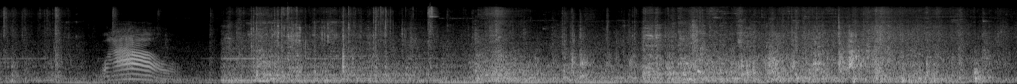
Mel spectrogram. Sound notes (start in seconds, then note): 2.3 breaking rubble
